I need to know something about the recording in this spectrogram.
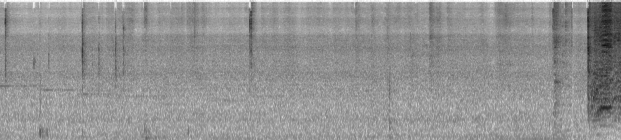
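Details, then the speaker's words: Engine after rod bearing replacement, sat a long time, extra battery connected; starter spins it evenly about four beats a second with no firing because the distributor wasn't hooked up. Crank, no start. "You know what I didn't do? I went over everything I was supposed to hook up, and I need to hook up the distributor. That'll do it."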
